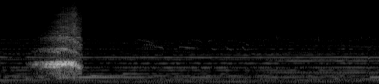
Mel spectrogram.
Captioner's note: air whooshing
